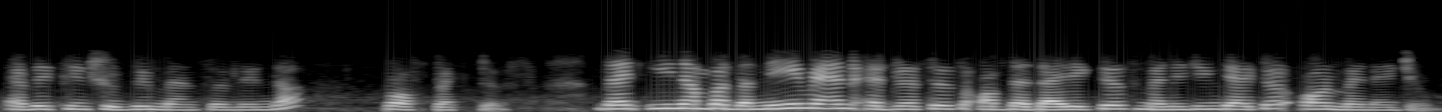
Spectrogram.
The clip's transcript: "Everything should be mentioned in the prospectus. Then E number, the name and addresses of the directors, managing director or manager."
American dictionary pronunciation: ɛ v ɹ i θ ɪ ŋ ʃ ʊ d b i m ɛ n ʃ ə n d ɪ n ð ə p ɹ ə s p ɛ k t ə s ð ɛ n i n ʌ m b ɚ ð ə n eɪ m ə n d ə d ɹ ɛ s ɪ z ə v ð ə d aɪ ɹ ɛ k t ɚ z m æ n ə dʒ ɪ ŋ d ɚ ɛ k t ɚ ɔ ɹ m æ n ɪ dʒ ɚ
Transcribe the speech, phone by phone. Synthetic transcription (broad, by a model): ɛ v ɹ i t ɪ ŋ ʃ ʊ d b i m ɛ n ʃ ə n d ɪ n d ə p ɹ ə s p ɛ k t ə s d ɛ n i n ʌ m b ɚ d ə n eɪ m ə n d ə d ɹ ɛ s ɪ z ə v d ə d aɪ ɹ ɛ k t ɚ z m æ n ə dʒ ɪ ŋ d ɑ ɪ t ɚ ɔ ɹ m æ n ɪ dʒ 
